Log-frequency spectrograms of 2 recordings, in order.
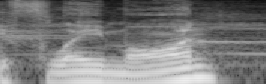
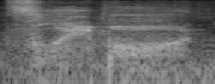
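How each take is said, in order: First: Said in the usual way. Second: Breathy whispered command; hushed falcon command. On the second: Shown as a demonstration. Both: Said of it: "even if I whisper".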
